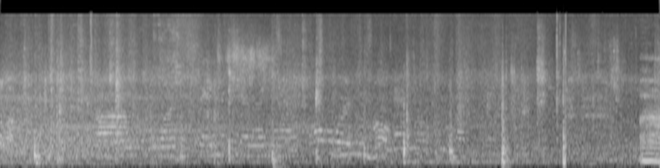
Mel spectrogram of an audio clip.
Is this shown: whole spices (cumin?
no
